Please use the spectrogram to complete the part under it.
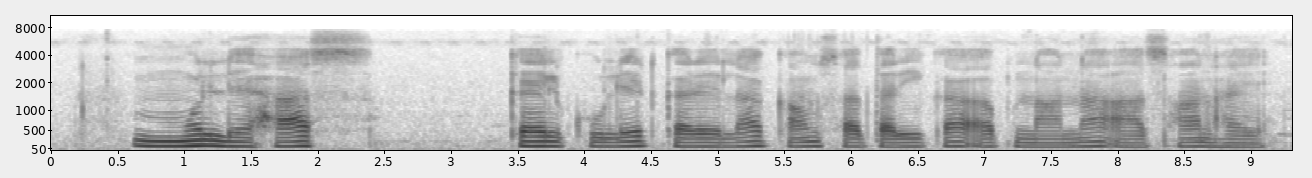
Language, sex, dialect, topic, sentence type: Magahi, male, Central/Standard, agriculture, statement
